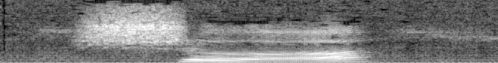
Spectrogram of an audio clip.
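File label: "she", Chinese pinyin, third tone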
